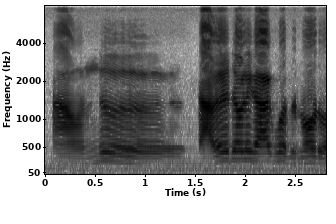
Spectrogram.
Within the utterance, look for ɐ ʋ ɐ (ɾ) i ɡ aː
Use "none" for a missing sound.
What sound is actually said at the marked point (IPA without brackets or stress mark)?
ɭ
